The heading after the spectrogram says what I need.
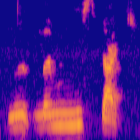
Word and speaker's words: lemniscate: Lemiscate. Lemiscate. Lemniscate.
